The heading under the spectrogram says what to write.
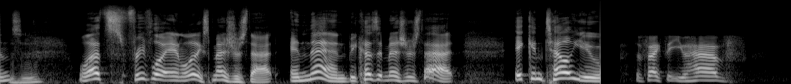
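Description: An input switched to a poorer device at 6.00 s, with a 200 ms silence at the switch. From there to the end, nothing passes above 3.8 kHz, the speech turns dull and boxy and about 5 dB quieter, and a new noise floor appears, likely from a narrower-band microphone taking over.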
